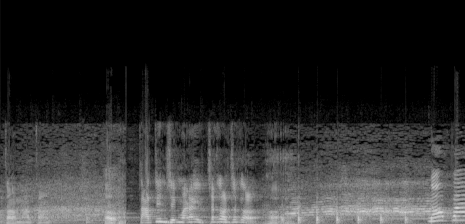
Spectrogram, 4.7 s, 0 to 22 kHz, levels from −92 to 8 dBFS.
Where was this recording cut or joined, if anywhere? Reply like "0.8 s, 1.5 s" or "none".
0.9 s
